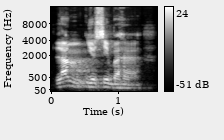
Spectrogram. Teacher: Kemudian mim sukun bertemu ya dibaca dengan jelas. Ini kalau ini masukin tanpa dengungan.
